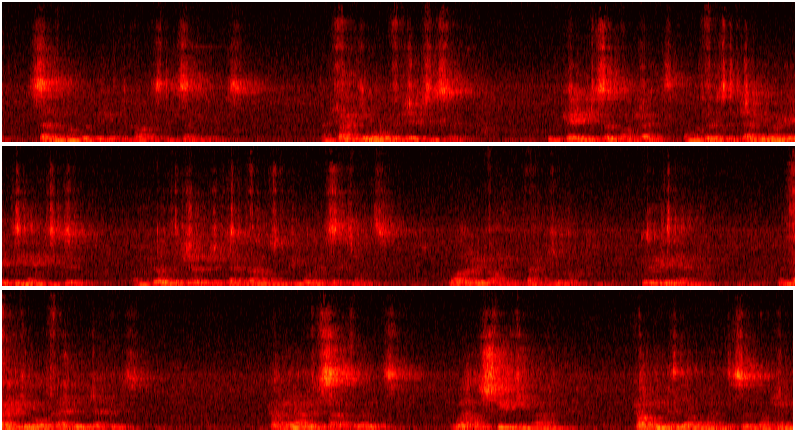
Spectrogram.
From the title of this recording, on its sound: poor recording quality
